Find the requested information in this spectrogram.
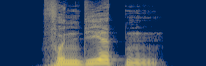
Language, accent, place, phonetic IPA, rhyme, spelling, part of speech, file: German, Germany, Berlin, [fʊnˈdiːɐ̯tn̩], -iːɐ̯tn̩, fundierten, adjective / verb, De-fundierten.ogg
- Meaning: inflection of fundiert: 1. strong genitive masculine/neuter singular 2. weak/mixed genitive/dative all-gender singular 3. strong/weak/mixed accusative masculine singular 4. strong dative plural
